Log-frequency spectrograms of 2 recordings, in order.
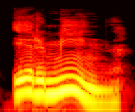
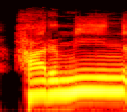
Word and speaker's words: Irmin: This can be pronounced in many different ways, and there's certain names in various countries and stuff that people are named after this. Harmin, Armin, Irmin, Ermin, all sorts of variants, right?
